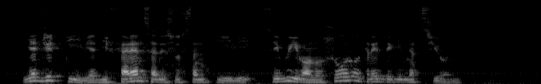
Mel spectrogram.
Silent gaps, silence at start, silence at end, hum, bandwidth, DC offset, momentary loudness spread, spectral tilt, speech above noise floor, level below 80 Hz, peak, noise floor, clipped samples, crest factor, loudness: none; 0.25 s; 0.8 s; none; 16 kHz; under 0.1%; 15 LU; -6.5 dB/octave; 33 dB; -66 dBFS; -18 dBFS; -70 dBFS; under 0.1%; 20 dB; -38 LUFS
